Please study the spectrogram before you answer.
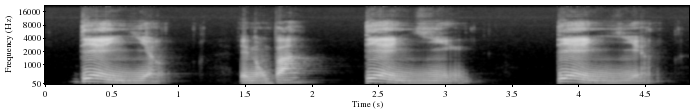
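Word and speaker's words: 电影: avoir tendance à dire dianying, dianying, et non pas dianying, dianying. En mandarin standard, en général, la prononciation standard, c'est ying, ying, donc avec la bouche plus en sourire.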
